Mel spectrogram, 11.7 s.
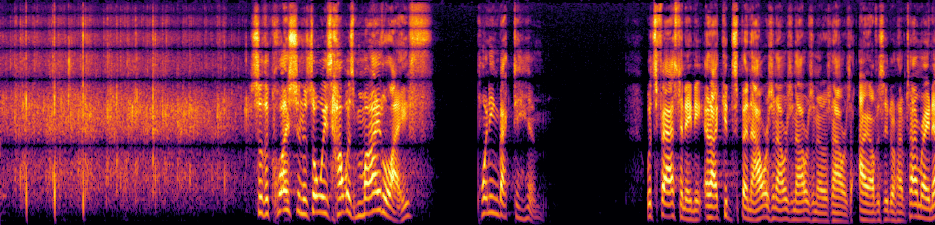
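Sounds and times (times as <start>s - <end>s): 
audience clapping: 0.0s - 3.6s
speech: 3.2s - 5.4s, 6.0s - 6.9s, 8.1s - 11.6s.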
